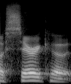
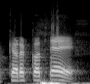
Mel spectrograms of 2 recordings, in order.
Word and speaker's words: Cerakote: Oh, no, Cerakote, that's how you know. Or Caracote, for those who can't pronounce things good.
